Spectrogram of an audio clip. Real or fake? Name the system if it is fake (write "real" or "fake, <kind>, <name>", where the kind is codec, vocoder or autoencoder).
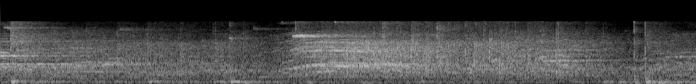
real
